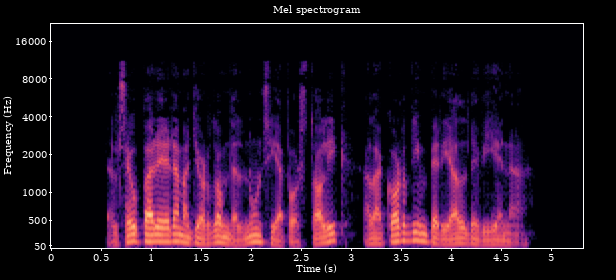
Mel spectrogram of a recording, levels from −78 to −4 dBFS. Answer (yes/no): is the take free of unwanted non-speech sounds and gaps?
yes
